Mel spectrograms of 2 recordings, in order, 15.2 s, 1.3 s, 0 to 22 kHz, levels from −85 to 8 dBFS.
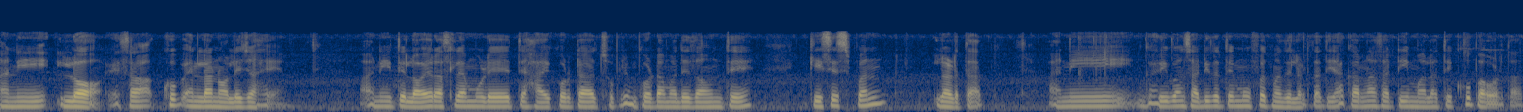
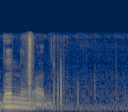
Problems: background sounds at intervals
